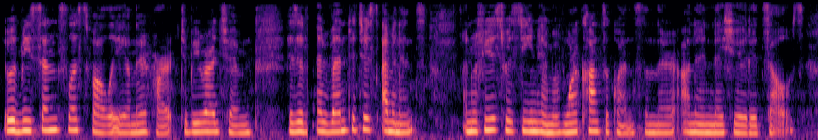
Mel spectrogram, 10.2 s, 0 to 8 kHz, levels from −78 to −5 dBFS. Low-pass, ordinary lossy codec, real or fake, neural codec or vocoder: 7.2 kHz; MP3, 48 kbps; fake; codec, 16 kHz, 16 kbps, FunCodec, trained on Chinese and English, 50 frames a second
